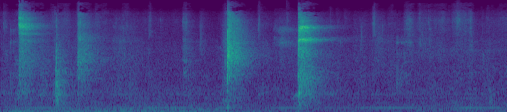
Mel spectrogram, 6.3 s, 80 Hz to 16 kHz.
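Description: A 7-iron strikes a golf ball with a single sharp crack, the loudest sound, about three seconds in. A second sharp, ringing crack follows less than a second later, and a few fainter clicks come earlier, all over a steady low hum.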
